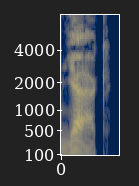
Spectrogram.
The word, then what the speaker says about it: Jack: begrudgingly respectful nicknames of Captain Jack, pronounced Captain Yak, and Bravo Too Much or Brave Too Much.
